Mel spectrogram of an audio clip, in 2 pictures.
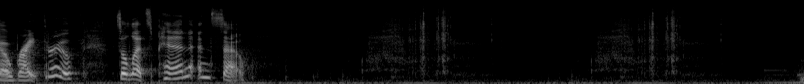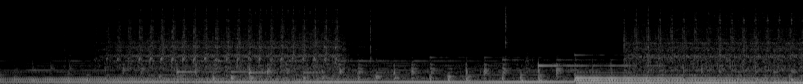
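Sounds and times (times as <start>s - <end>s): background music: 7.6s - 16.0s
sewing machine stitching: 9.0s - 11.6s, 14.3s - 16.0s.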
